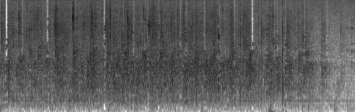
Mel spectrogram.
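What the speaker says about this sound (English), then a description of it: "Round of applause for Max." Audience at a Rotary club meeting applauding, a dense steady round of clapping from a roomful of people that holds for several seconds and then tapers off.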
